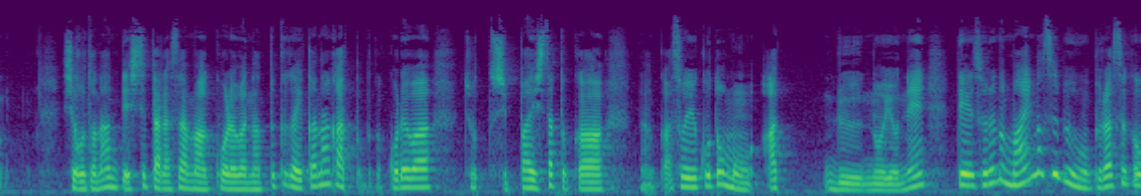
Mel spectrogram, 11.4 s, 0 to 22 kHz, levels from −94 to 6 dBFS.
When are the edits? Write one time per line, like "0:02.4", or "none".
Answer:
none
